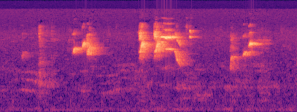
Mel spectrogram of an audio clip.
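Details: Song of a female European goldfinch: separate bursts of tinkling, buzzy twitters about a second apart, the middle phrase loudest and fullest.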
